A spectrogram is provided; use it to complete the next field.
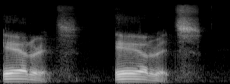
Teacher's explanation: this particular word is stressed not on the final syllable · Syllable 1 is open, right? It's open and it's accented.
